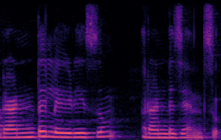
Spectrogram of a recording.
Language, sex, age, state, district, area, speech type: Malayalam, female, 18-30, Kerala, Wayanad, rural, spontaneous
